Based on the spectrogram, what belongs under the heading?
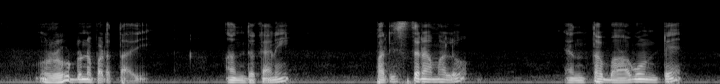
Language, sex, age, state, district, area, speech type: Telugu, male, 45-60, Andhra Pradesh, N T Rama Rao, urban, spontaneous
